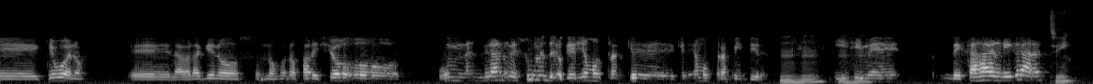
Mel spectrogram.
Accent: Argentina; como argentinos

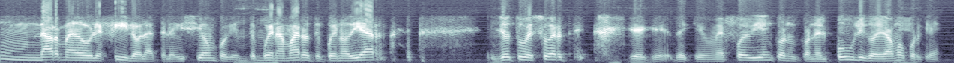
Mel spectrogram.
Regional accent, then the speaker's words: Palmira, Mendoza, Argentina; Yo soy de Palmira, nosotros somos prácticamente vecinos con los Melli.

